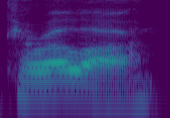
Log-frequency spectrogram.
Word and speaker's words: Kerala: of the world uh kerala in the southwest i don't even know how to pronounce it kerala i always said you had it right the first time yeah yeah this is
